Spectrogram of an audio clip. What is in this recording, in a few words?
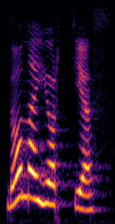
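"дона ёртъяс", Komi, female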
